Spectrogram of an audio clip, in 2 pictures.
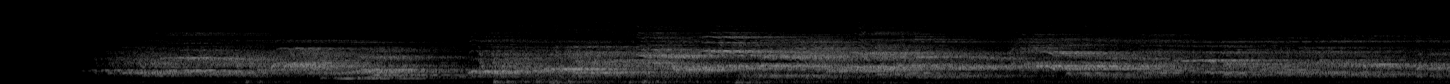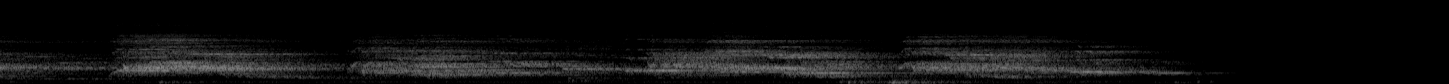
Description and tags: female laughter
female laugh crazy with reverb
